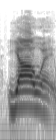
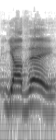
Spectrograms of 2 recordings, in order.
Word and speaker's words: Yahweh: It's pronounced by most of us Yahweh. We've heard it a number of times this morning. Or Yahweh, as some others pronounce it that way.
